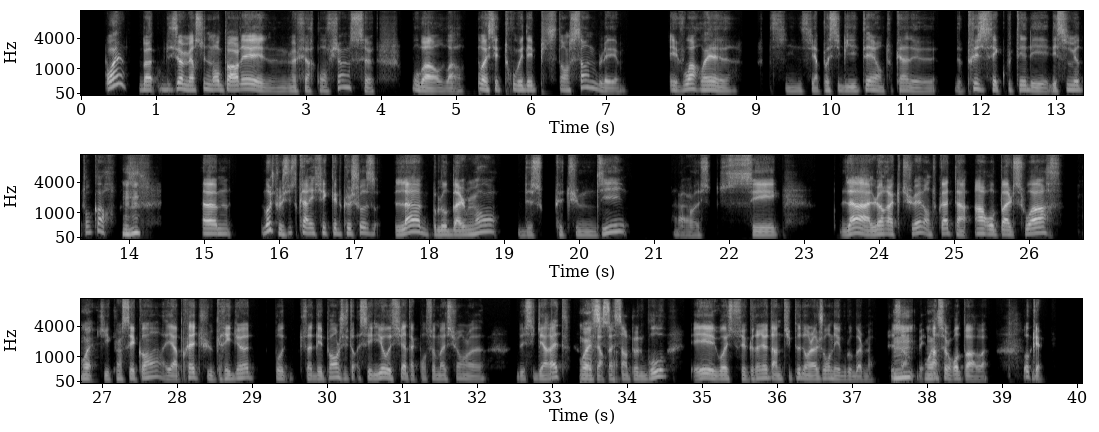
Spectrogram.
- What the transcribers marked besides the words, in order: "goût" said as "groût"
- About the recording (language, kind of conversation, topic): French, advice, Comment savoir si j’ai vraiment faim ou si c’est juste une envie passagère de grignoter ?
